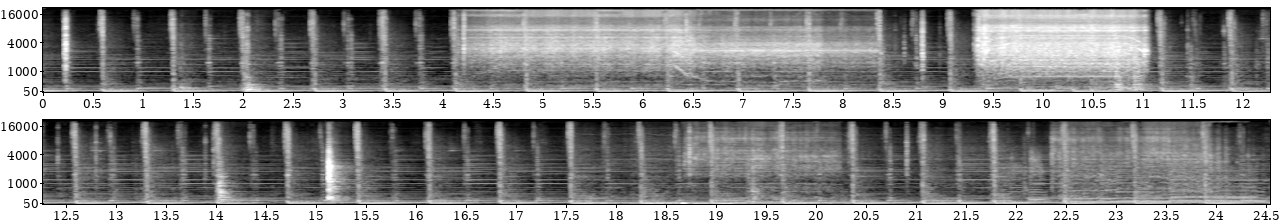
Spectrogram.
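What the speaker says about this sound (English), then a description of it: "I just borrowed this really cool rib nut setter from Nate" A rib nut setter installing rib nuts, with repeated mechanical tool bursts and rhythmic clicking spread over a steady background hum, several distinct setting cycles in a workshop, no talking.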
